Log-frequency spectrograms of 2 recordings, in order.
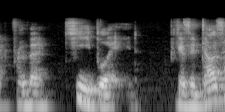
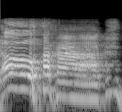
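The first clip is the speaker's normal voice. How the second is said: drawn-out "oh" breaking into laughter; laughing realization; 4 semitones higher, much slower than usual. Real, not acted. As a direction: laugh as the joke lands. Gets the joke, laughs.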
